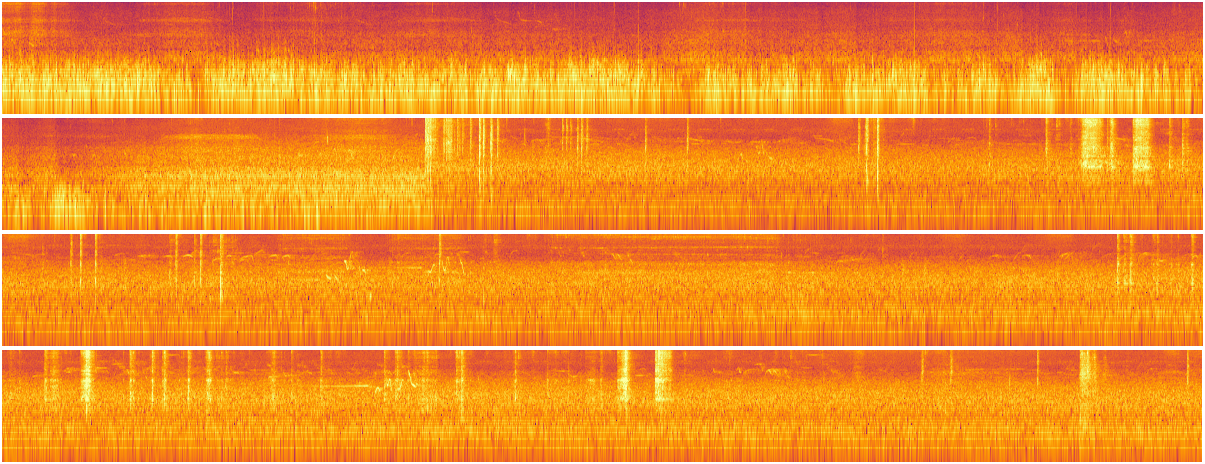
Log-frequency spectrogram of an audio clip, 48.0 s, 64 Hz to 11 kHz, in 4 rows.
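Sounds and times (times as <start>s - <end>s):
sharp clicks and knocks: 16.2s - 19.0s, 20.6s - 20.9s, 21.8s - 26.4s, 35.1s - 42.9s, 46.4s - 47.2s.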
